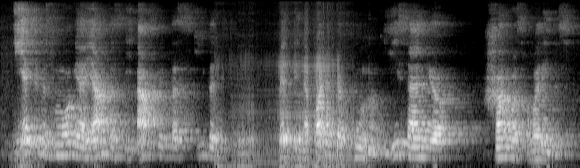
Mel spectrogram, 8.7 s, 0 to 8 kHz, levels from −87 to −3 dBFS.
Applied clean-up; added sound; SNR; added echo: neural separator model SepFormer DNS4.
